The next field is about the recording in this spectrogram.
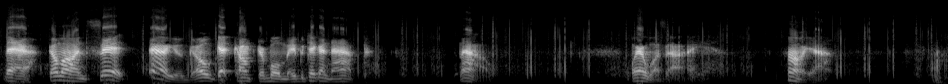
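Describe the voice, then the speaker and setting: A man's voice: on the high side, big pitch swings, slow pace, long pauses, pushed and bright, full character voice, rough recording. A man voicing a genteel, eerily cheery demon radio host with showy, mannered delivery, in the style of 1930s radio acting. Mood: coaxing, genial.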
